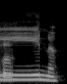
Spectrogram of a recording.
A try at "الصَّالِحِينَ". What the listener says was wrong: نہ نہیں، آخر میں نہ نہیں ہونا چاہیے. مخرج کو چھوڑنا نہیں ہے. नून के मखरज से परे नहीं अपनी जुबान हटानी है।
